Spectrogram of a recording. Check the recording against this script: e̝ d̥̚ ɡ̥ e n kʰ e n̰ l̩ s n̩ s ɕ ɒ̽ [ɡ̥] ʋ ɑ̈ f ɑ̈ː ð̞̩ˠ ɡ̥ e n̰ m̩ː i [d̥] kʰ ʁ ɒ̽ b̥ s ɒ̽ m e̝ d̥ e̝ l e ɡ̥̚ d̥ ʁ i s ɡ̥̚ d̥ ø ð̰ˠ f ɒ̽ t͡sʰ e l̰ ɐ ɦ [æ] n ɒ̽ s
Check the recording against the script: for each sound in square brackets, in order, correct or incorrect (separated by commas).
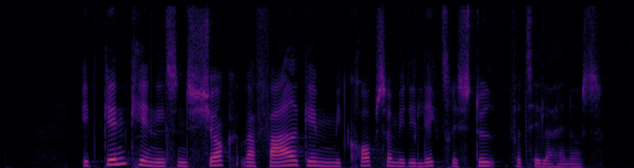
correct, correct, correct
